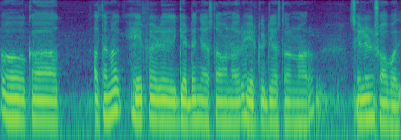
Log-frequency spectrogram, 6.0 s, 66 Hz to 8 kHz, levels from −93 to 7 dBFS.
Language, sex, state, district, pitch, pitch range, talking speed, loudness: Telugu, male, Andhra Pradesh, Guntur, 130 Hz, 120-135 Hz, 140 wpm, -15 LUFS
